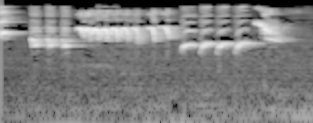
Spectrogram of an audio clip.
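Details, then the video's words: Sunda robin singing continuously from its perch in a cage, song full of fill-ins: a dense high trill, then four quick downslurred whistles and a rising squeaky flourish. "Tledekan Gunung Gacor full diam di pangkringan||| isian mewah..."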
